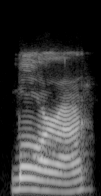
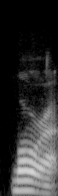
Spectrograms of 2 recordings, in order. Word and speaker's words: Lara: and another place it's l-a-r-a how do you pronounce it laura laura okay i just just want to make sure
